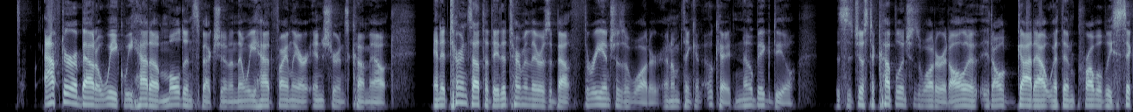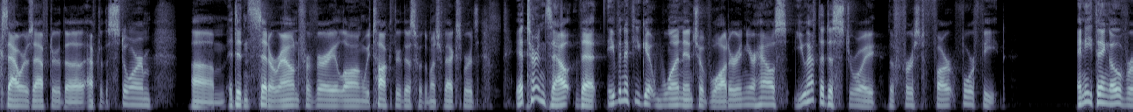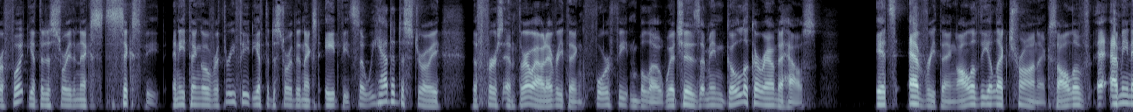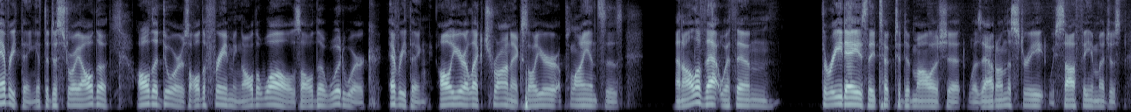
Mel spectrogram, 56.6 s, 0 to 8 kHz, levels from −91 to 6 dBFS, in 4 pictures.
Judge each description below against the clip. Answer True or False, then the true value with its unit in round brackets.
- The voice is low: True (120 Hz)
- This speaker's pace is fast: True (220 wpm)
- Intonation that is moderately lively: True (3.4 semitones)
